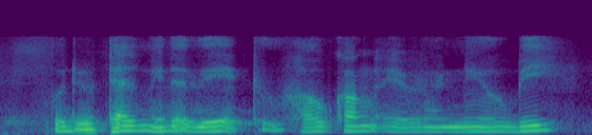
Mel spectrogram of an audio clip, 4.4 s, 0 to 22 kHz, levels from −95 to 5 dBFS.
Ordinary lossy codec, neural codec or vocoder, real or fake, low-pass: none; codec, 16 kHz in and 24 kHz out, 0.9 kbps, LongCat-Audio-Codec, four codebook decoder; fake; 7.2 kHz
